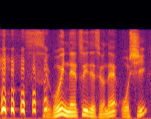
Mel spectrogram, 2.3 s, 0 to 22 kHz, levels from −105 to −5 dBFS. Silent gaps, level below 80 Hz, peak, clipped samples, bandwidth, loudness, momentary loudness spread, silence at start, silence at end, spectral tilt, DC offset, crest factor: none; -40 dBFS; 0 dBFS; under 0.1%; 8 kHz; -14 LUFS; 7 LU; 0 s; 0.1 s; -6 dB/octave; under 0.1%; 14 dB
